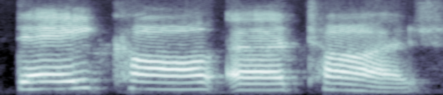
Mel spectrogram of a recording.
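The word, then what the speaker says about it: décolletage: Am I saying it wrong? Decolletage? No, but it's just the. Oh, she's telling me how to say it. Exactly. Decolletage. There you go.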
